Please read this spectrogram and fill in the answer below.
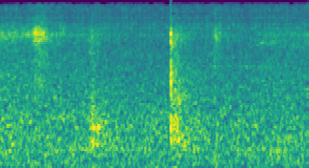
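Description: Near silence: faint room tone, with one brief faint click a little past halfway.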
